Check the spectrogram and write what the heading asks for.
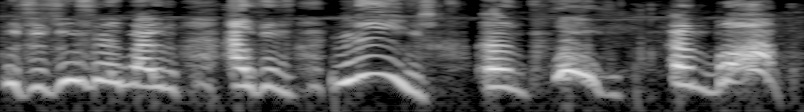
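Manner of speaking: put-on loud, high, eager kids' show explanation; excited explaining. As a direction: bubble over while showing the children. Host explains squirrels excitedly.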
